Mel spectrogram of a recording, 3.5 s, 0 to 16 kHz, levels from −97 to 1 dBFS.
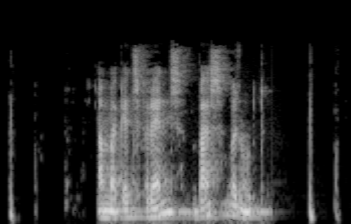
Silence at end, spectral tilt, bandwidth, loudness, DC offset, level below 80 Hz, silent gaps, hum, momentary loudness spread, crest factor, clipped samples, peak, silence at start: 0.4 s; -6 dB/octave; 7.4 kHz; -22 LUFS; under 0.1%; -56 dBFS; 0.19-0.32 s, 0.45-0.63 s; none; 16 LU; 20 dB; under 0.1%; -2 dBFS; 0.1 s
